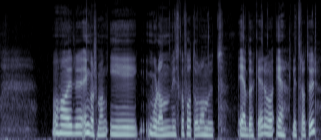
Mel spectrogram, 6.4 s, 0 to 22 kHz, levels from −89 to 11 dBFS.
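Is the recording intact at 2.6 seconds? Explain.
Yes, the audio is intact at 2.6 seconds, with no fault at that moment.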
